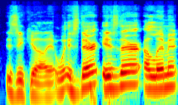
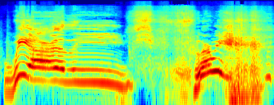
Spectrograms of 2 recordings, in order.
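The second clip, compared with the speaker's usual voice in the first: announcer voice; 7 semitones higher, much slower than usual. Pretend. Slow drawn-out show intro voice.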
